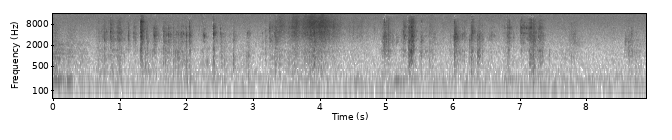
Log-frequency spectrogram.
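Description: Irregular light clicks and taps, with a soft rushing hiss about four seconds in, over a faint steady hum.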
